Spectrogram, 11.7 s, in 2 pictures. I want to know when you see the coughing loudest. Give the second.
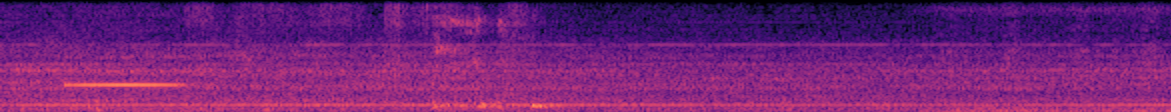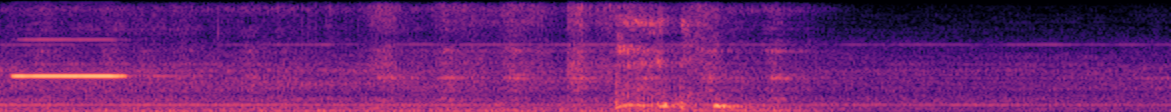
9 s.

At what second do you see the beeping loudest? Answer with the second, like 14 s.
6 s.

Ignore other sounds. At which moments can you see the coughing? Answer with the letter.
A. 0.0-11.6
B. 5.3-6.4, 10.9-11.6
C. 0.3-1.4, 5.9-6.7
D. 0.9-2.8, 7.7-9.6
D.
